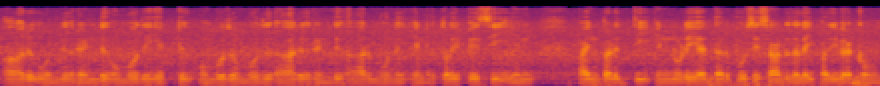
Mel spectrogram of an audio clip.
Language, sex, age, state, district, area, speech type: Tamil, male, 18-30, Tamil Nadu, Mayiladuthurai, urban, read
